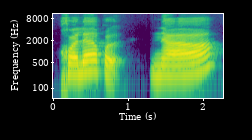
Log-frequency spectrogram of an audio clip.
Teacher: کھڑی زبر ایک الف کے برابر کھینچنا ہے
